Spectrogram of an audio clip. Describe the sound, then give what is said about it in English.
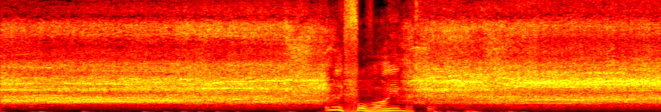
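A loud, steady wash of made crowd-noise effect runs throughout, dense and hiss-like, with a faint low thumping underneath and a brief spoken phrase breaking in midway. “I'm gonna find a different way to make crowd noise.”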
